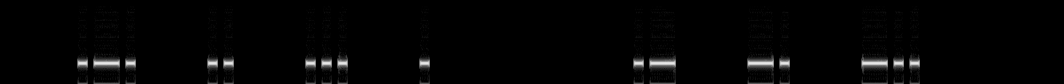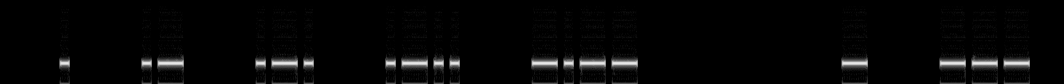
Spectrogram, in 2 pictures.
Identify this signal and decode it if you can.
Morse code, heard as a keyed tone, about 15 wpm, spaced as for 8 wpm, 1000 Hz. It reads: RISE AND EARLY TO
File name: qotdfiles / 8wpm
